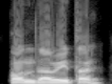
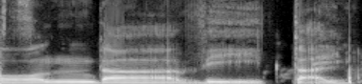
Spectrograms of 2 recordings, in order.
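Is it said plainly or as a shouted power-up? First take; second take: plainly; power-up. First: It is said plainly, in a normal voice. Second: It is said in a charged power-up voice.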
